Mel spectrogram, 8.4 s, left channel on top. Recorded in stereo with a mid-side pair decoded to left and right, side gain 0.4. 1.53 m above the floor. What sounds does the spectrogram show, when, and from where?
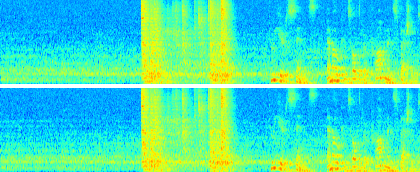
2.8 s a cupboard door: 5° left, 6 m
5.4 s a man speaking: 15° left, 4 m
